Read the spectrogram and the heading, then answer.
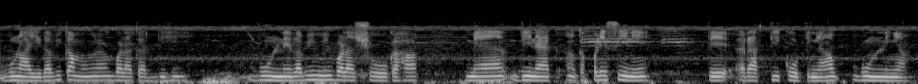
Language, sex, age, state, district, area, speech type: Dogri, female, 60+, Jammu and Kashmir, Samba, rural, spontaneous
